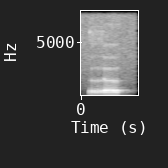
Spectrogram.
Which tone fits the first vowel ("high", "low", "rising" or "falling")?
low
